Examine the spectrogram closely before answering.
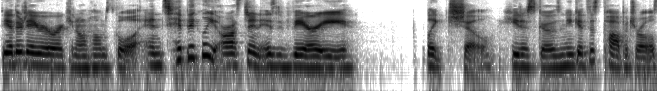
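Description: A plain, everyday voice from a woman, medium in pitch, with ordinary pitch variation and a fairly quick pace. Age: 30s. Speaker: podcast host, mother. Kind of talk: casual chat.

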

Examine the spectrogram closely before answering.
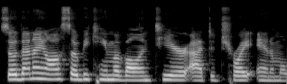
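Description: A woman with a Canadian accent and medium pitch speaks at a moderate pace with fairly even intonation. The recording is very clean and dry, close, with no echo and a silent background. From southwestern Ontario, Canada. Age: 20s. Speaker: podcast host. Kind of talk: casual monologue. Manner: chatty.

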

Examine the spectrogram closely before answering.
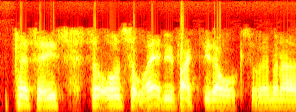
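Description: Here is a man with a plain, everyday voice. He goes at a fairly quick pace with ordinary pitch variation. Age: 40s. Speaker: former motocross racer. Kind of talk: casual interview. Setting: phone call.

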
